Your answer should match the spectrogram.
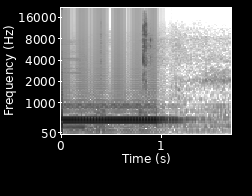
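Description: Telephone line tone at the start of an incoming call on a live call-in show, a steady single sustained tone lasting about a second before cutting off into near silence.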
